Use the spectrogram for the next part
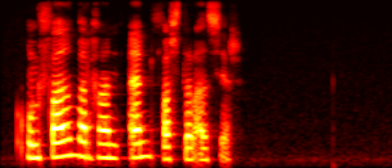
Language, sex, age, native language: Icelandic, female, 30-39, Icelandic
